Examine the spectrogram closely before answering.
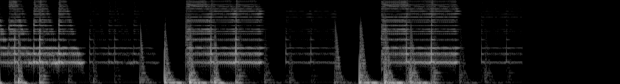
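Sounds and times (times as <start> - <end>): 
Kaossilator synthesizer: 0.0 - 4.8.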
